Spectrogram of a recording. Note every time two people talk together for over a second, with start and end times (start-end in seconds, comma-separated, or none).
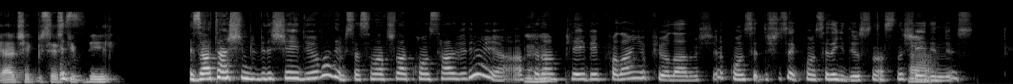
none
